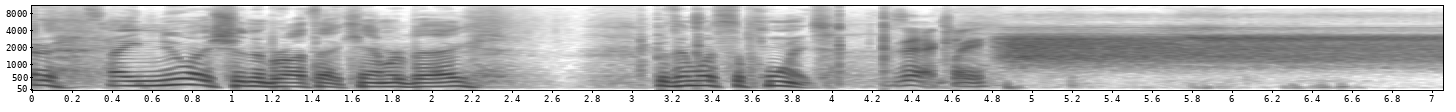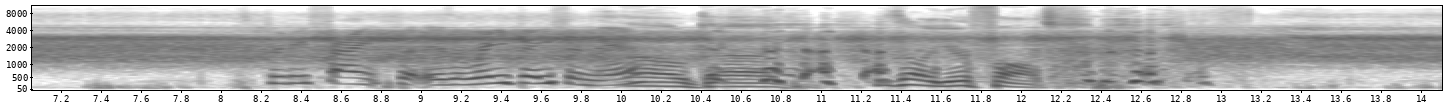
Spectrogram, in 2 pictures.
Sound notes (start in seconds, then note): 4.6 static; 12.1 laughing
